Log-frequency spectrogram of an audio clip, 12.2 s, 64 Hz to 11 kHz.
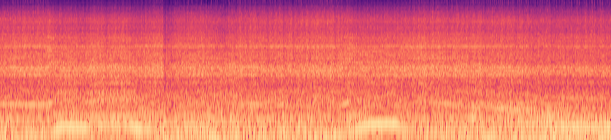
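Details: Dodge Charger Hemi V8 at idle, recorded inside the passenger-side engine bay: a loud, steady idle with a rapid, even ticking riding over the deep rumble, constant throughout; a fast engine tick whose cause is not yet pinned down.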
